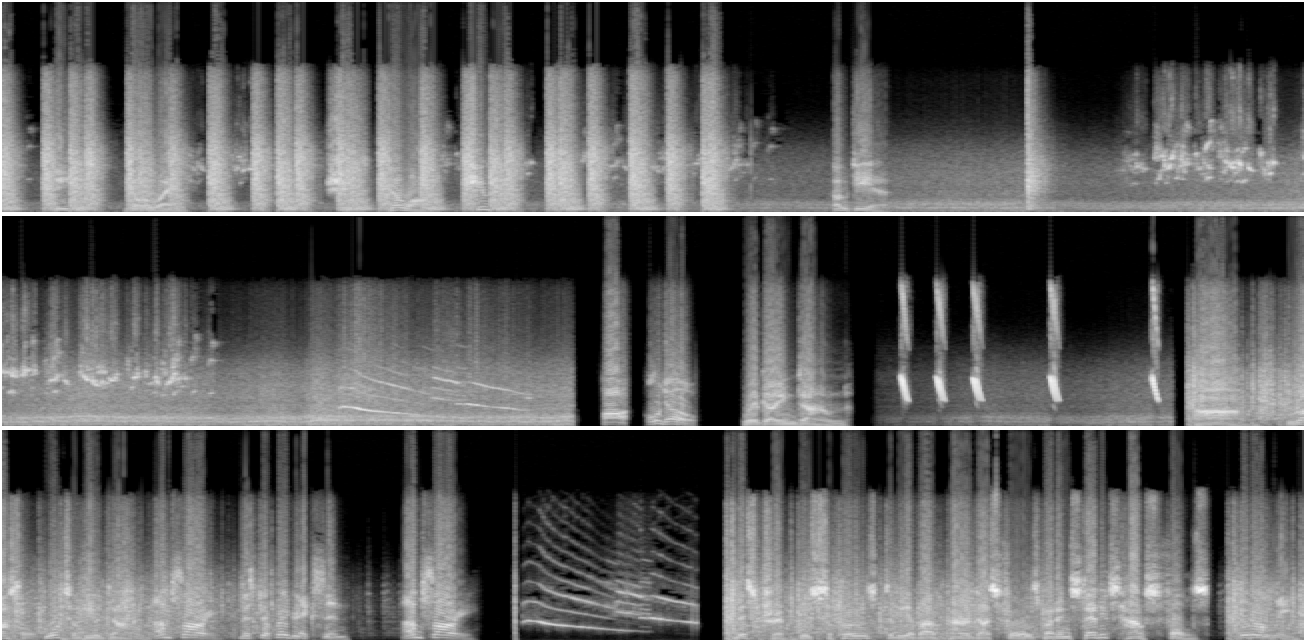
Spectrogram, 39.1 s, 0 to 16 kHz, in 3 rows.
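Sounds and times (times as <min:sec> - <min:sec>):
cartoon bird chirps: 0:22.0 - 0:22.9, 0:23.5 - 0:23.7, 0:31.2 - 0:33.0.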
